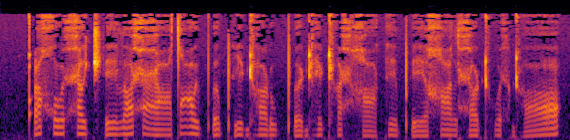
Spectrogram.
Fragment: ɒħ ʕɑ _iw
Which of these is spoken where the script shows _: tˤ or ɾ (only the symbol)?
tˤ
